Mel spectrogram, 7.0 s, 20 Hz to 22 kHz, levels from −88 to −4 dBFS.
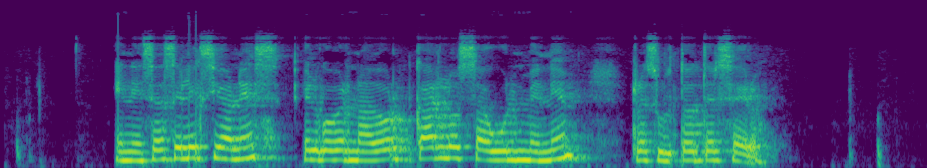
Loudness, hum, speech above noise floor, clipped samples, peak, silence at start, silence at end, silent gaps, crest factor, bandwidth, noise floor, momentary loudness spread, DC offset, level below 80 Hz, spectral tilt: -16 LUFS; none; 45 dB; under 0.1%; -4 dBFS; 0.1 s; 0.35 s; none; 12 dB; 9.6 kHz; -60 dBFS; 8 LU; under 0.1%; -54 dBFS; -4.5 dB/octave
